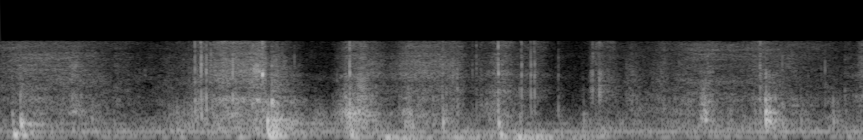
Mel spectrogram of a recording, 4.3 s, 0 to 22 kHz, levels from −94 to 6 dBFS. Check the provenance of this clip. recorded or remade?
recorded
